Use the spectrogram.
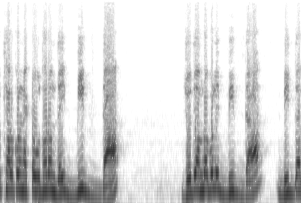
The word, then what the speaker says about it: বিদ্যা: আছে সেটা দেখবেন না যখন আপনি বিদ্যা উচ্চারণ করতেছেন তখন আপনার উচ্চারণ হচ্ছে বি দা দ এর সাথে আরেকটা দ তার মানে দুইটা দো তো আছেই এখানে এখানে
